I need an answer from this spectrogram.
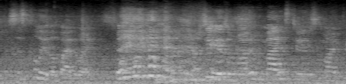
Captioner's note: students laughing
